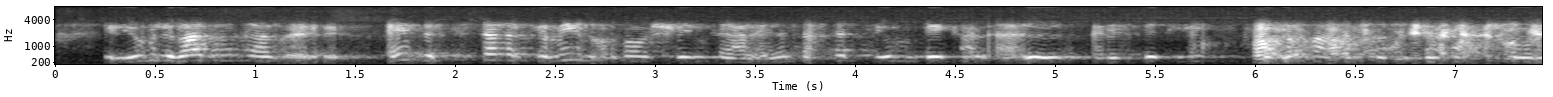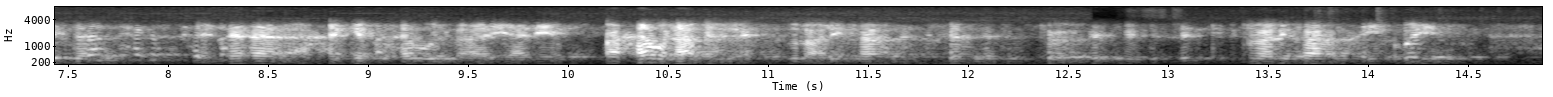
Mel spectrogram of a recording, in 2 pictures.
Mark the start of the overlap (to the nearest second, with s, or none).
6 s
